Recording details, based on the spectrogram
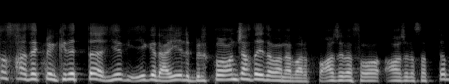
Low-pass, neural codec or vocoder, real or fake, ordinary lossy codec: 7.2 kHz; codec, 16 kHz, 0.7 kbps, FocalCodec; fake; none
